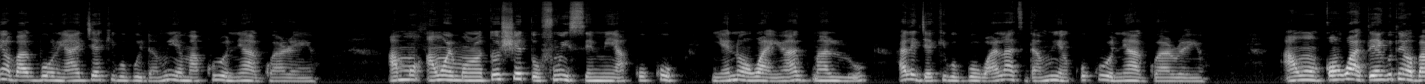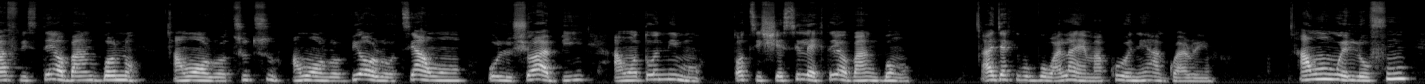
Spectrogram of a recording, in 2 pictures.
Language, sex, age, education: Yoruba, female, 15-29, tertiary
